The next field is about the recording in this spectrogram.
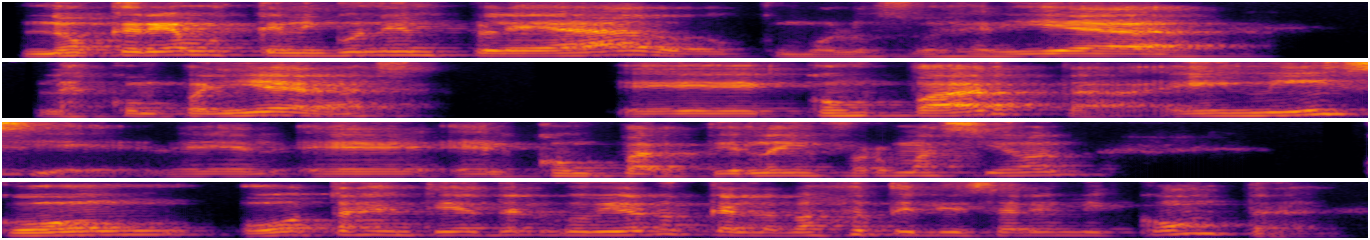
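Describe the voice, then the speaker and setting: Earnest man in an echoey room. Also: a little high. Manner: earnest, halting with fillers and restarts. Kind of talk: workshop discussion.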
